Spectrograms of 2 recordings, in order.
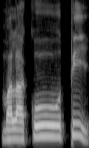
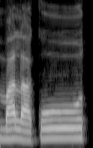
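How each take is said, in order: First: The word ends with an added 'i' vowel. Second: The word ends on a bare 't' consonant. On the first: The word is joined to what follows. The speaker calls it wrong. "এমন করে বলে থামবেন না।" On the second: The reader pauses at this word. The speaker calls it right. "তাই উচ্চারণ করেছি ওয়াল মালাকুত, কুত বলেছি।"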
